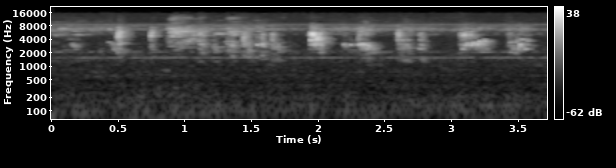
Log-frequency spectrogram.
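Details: Reed warbler singing actively: harsh, scratchy chattering bursts of high notes, short phrases tumbling one after another with brief gaps, loudest near the two-second mark, over a faint steady hum.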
